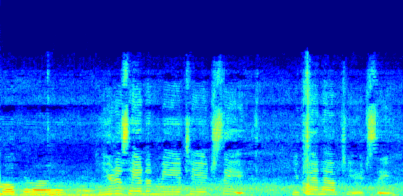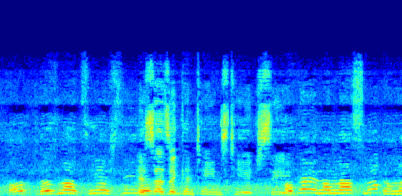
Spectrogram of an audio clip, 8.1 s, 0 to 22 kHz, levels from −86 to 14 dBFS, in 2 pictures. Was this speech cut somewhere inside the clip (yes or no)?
yes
